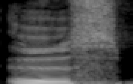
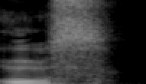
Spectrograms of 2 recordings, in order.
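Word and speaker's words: A'ass: But it's pronounced ouse, but it is it is A apostrophe A S S.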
